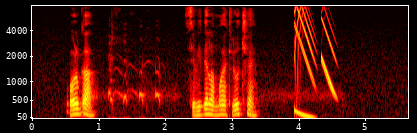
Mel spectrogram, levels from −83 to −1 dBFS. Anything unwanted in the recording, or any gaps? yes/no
yes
